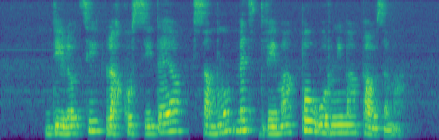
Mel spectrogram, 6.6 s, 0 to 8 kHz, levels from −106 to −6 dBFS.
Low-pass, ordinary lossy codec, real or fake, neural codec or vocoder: none; none; real; none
